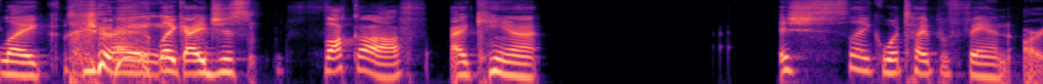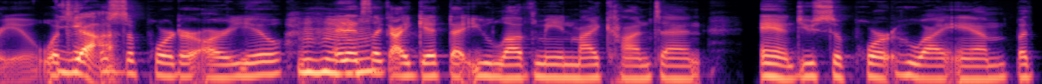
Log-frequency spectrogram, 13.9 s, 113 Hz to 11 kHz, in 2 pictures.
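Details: 20-year-old woman with Tourette syndrome (involuntary motor and vocal disorder, diagnosed 2020, with tic attacks) speaking with interjected vocal tics; vocal tics with coprolalia-like swearing.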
